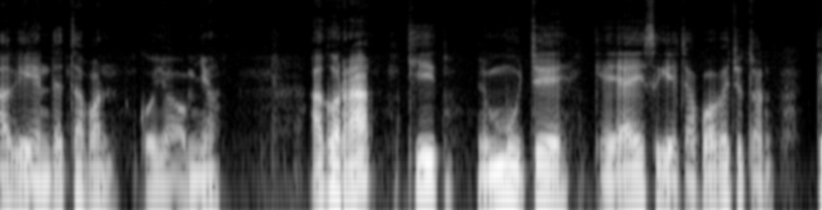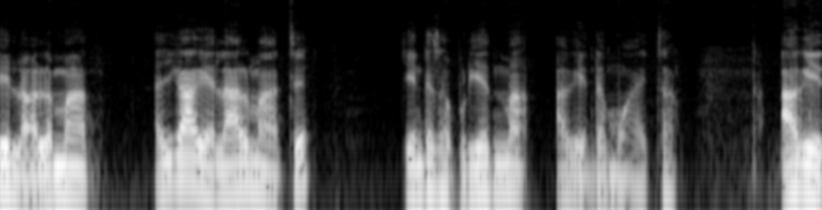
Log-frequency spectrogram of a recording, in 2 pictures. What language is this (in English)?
Kalenjin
